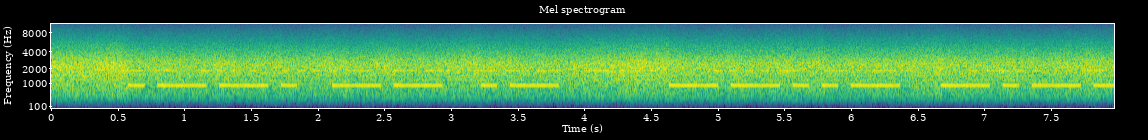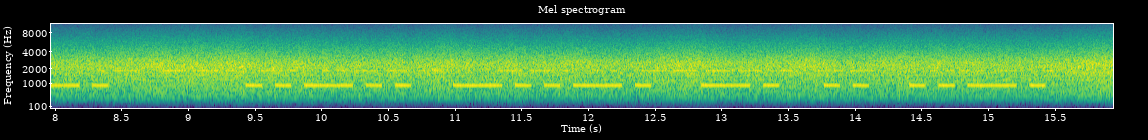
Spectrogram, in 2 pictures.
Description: Morse code (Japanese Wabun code), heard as a keyed tone, hand-sent with a paddle, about 11 wpm, 870 Hz, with radio static and a weaker station near 1850 Hz. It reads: ツヨイ ヒル トモダチ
